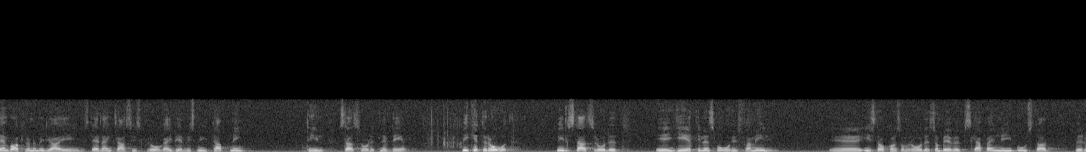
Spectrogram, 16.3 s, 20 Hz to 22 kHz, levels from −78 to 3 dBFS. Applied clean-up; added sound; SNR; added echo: none; none; none; none.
